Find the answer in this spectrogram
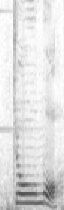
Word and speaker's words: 周末: 쪼모. 조모. 맞아요. 비슷하네요. 쪼모. 비슷하죠? 쪼모. 쪼모. 네, 한국어 발음이랑 비슷한데요. 네. 토요일은 쪼 길고 일요일은 금방 끝나요. 그래서 모. 조모. 길고 짧게 쪼모.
